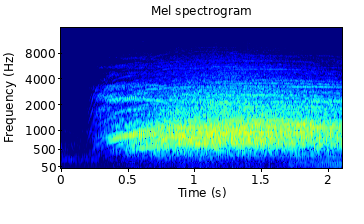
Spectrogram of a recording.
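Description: A church audience, urged by a pastor to give a shout to win a great victory, shouts together in one sustained, loud collective cry that rises quickly after a brief silence and holds steady to the end, with no individual speech.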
